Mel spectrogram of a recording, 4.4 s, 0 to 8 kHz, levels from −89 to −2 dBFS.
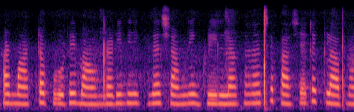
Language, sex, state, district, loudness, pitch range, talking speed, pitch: Bengali, male, West Bengal, Jhargram, -27 LUFS, 230-250 Hz, 200 wpm, 240 Hz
